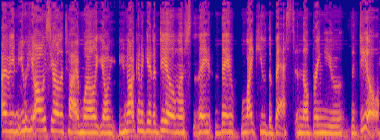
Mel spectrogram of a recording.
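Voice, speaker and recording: Moderate speed from a female speaker, somewhat breathy. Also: medium pitch for a woman, ordinary pitch variation, hardly any pauses. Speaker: real estate investor and mentor. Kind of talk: online mentoring call.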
